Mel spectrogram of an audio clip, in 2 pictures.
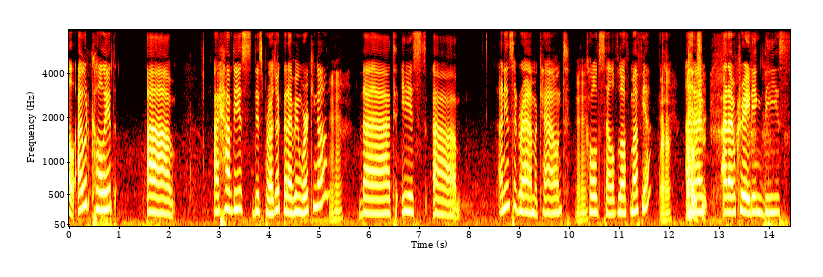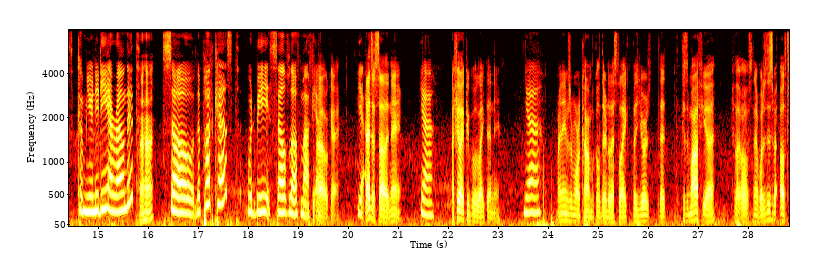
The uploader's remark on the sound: This episode was recorded at Pan Pacific Park in West Hollywood.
